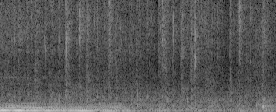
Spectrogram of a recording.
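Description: A man's low, drawn-out vowel held at the end of a phrase, falling slightly and trailing off within the first second, a filled pause mid-sentence; then a quiet pause with room tone.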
